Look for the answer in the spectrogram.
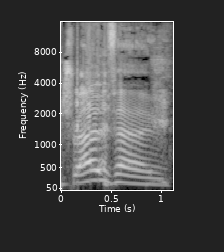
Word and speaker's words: Trovo: You can find me at Sod Passion Gaming on YouTube, Twitch, and Trevor, or however you pronounce the site's name. – Trovo. – Trovo, okay. – It's like Trove, but with an O at the end instead of an E. Trove, Trovo.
